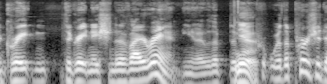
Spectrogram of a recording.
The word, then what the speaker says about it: Iran: pronunciation button and say us Americans especially US Army vets like to say Iran it's Iran so for future yeah I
